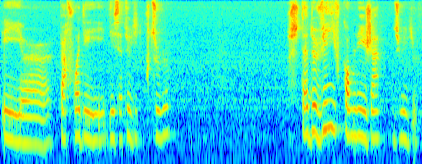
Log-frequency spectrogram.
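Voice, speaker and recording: Slow, hesitant older Quebec woman, mellow voice. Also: a little high, steady tone, slight background noise, rough recording. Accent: Quebec French. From Canada. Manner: hesitant, halting, searching for words. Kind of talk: unscripted personal recollection.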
